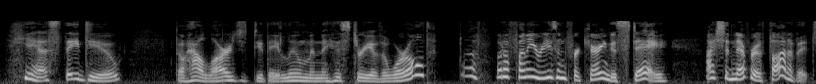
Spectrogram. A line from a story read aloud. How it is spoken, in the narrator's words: she laughed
